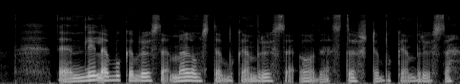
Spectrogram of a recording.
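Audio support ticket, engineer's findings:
No faults found in this recording.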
